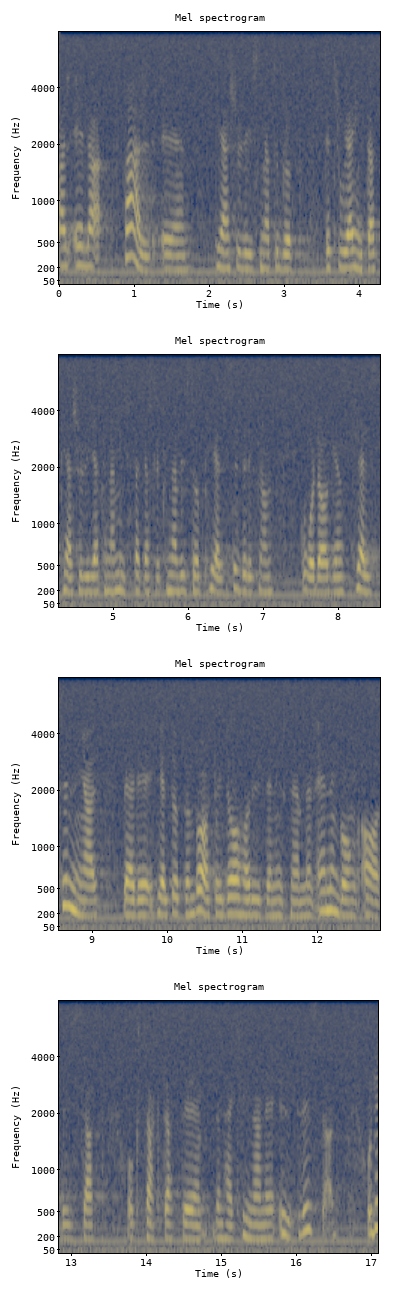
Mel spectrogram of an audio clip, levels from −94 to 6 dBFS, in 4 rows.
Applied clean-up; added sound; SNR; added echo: none; none; none; none.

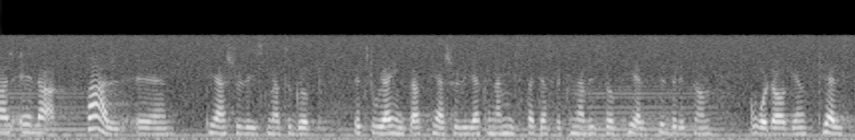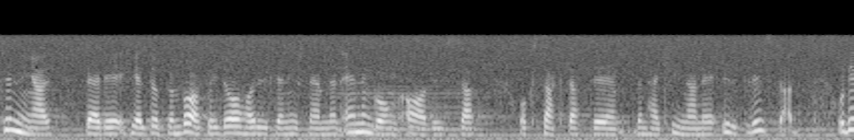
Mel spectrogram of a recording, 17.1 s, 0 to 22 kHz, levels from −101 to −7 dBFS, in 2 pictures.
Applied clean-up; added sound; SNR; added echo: none; Bowed string instrument; 18 dB; none.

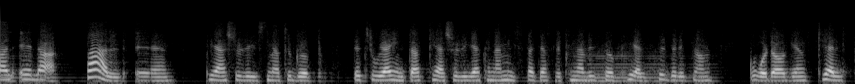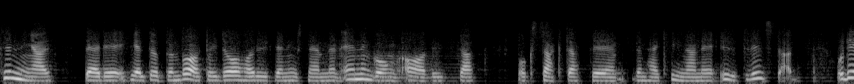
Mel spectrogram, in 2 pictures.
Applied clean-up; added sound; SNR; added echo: neural mask model RNNoise.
